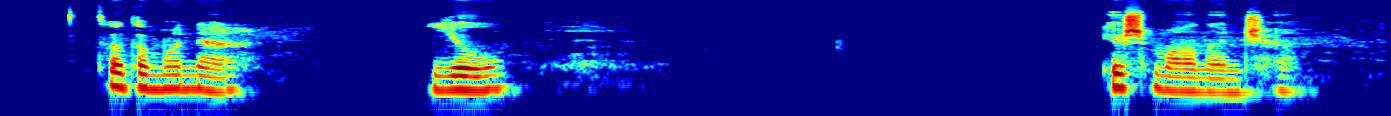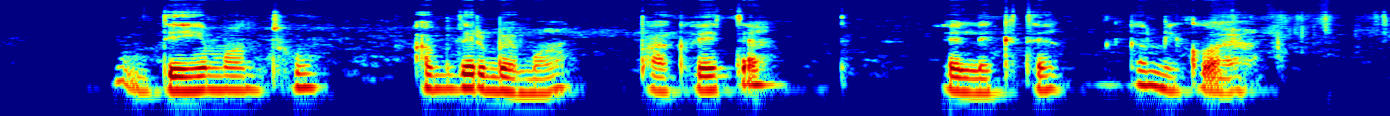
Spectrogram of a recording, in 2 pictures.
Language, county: Lithuanian, Vilnius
